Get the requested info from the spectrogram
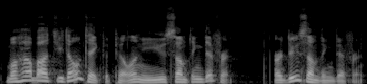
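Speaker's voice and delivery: ordinary talk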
